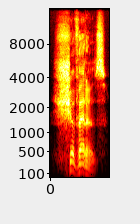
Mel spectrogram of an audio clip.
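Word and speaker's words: Chiavetta's: But anyway, so Sean, the third item, that is the way that's pronounced is Chevettas.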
